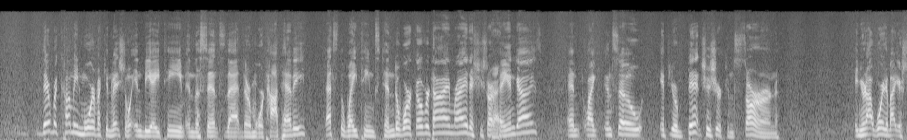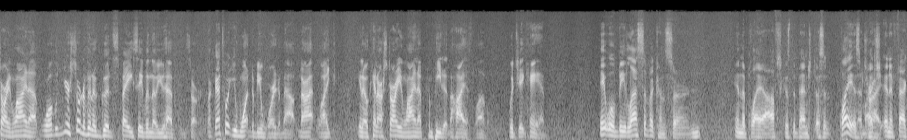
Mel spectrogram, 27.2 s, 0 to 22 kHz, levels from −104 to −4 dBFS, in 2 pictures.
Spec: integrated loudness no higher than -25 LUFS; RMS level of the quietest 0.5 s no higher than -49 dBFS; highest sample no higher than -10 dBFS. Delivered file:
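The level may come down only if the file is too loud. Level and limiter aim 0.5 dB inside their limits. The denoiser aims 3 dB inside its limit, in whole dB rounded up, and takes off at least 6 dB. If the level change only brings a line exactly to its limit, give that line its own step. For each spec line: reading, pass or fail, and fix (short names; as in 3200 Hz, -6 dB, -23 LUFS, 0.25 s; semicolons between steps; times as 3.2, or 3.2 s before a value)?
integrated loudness -18.0 LUFS: fail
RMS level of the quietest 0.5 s -42 dBFS: fail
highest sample -1.5 dBFS: fail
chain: gain -7.5 dB; limiter -10.5 dBFS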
